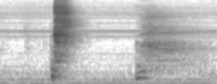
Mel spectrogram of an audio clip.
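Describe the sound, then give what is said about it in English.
Two sneezes about a second apart. The first is a sharp, loud burst; the second is slightly softer with a longer, breathy tail. No one speaks. “I sneezed like five times in a row.”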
